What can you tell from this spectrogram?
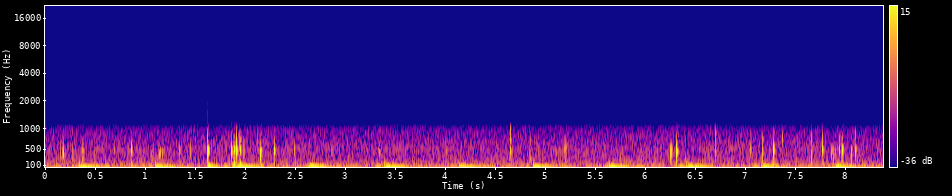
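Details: Abdomen recorded with a Stemoscope stethoscope microphone after a large meal: low gurgles with brief squeaks and pops, ordinary active bowel sounds (stomach growling).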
